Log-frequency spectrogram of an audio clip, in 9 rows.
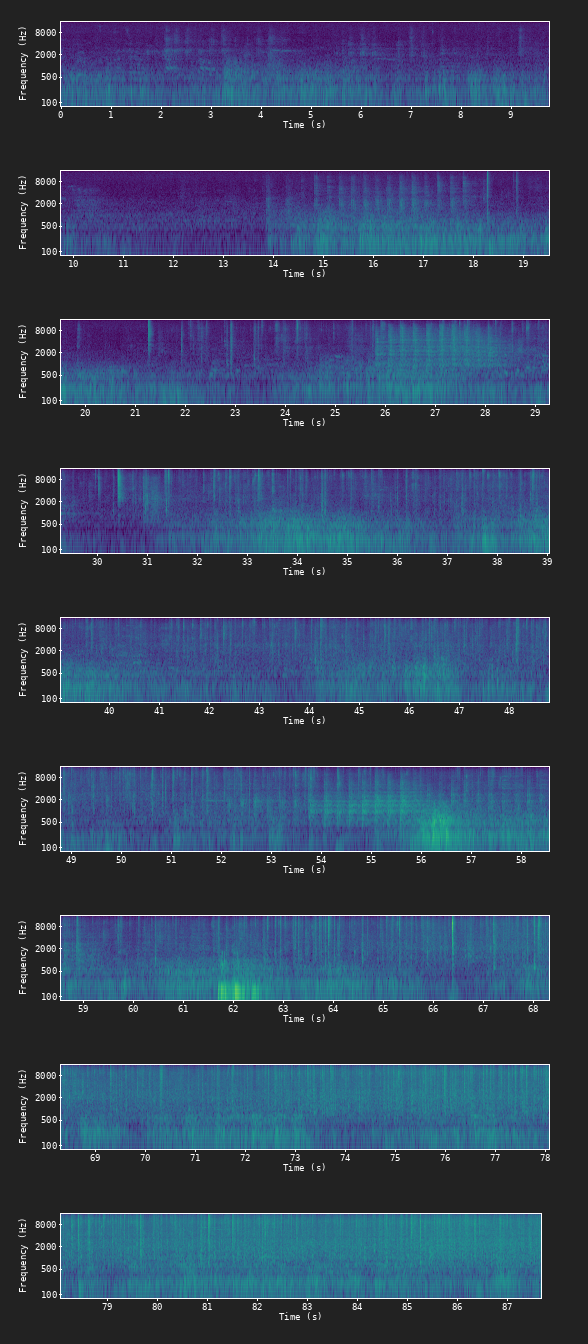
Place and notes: "Wednesday afternoon with storm and rain in the time of COVID19" Soundscape
Chapter XCVI of Ascolto il tuo cuore, città. I listen to your heart, city
Wednesday, June 3rd 2020. Fixed position on an internal terrace at San Salvario district Turin, eighty-five days after (but day thirty-one of Phase II and day eighteen of Phase IIB and day twelve of Phase IIC) of emergency disposition due to the epidemic of COVID19.
Start at 5:02 p.m. end at 5:48 p.m. duration of recording 45’32”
